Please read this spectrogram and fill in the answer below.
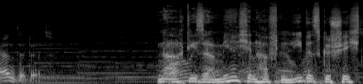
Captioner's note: voiceover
